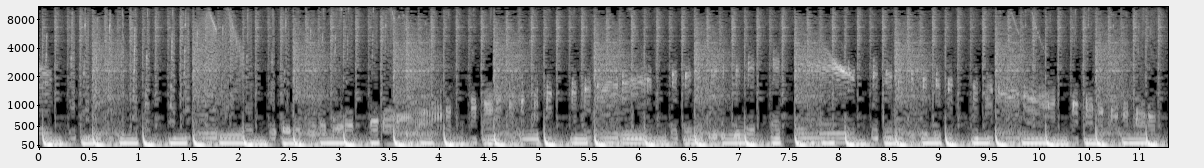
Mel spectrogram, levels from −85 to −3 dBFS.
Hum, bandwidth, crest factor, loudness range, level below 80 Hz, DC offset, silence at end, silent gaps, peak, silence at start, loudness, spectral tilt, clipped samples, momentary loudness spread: none; 11 kHz; 12 dB; 1 LU; -16 dBFS; under 0.1%; 0 s; none; -2 dBFS; 0 s; -15 LUFS; -4.5 dB/octave; under 0.1%; 3 LU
